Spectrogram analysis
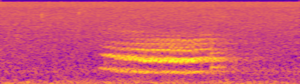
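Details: British Shorthair kitten cared for by its mother cat, from a litter of black golden and blue golden kittens; one clear tonal mew lasting under a second, swelling then fading, against a quiet indoor background.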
